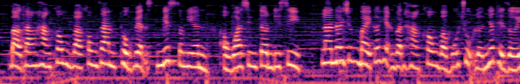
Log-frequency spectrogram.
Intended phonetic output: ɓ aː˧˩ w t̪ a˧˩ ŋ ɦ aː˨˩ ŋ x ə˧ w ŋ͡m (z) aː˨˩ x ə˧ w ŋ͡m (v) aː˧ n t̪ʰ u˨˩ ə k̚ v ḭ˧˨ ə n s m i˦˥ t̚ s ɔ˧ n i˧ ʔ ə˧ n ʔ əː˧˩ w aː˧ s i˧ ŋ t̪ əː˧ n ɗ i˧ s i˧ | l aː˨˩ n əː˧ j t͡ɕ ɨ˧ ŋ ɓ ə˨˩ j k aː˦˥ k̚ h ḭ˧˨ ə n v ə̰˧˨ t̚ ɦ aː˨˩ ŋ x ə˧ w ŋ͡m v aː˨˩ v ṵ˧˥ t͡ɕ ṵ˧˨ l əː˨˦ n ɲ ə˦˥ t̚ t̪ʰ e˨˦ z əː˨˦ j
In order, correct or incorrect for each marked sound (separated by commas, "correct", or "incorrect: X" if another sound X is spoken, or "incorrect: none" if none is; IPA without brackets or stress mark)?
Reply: incorrect: v, incorrect: z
